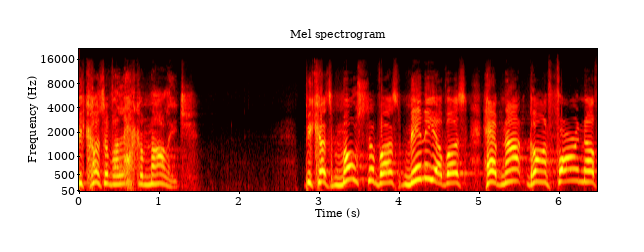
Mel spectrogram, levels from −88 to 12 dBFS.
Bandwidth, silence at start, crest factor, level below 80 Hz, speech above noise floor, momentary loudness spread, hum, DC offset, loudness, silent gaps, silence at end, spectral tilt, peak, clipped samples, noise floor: 14 kHz; 0 s; 16 dB; -60 dBFS; 49 dB; 7 LU; none; under 0.1%; -17 LUFS; none; 0 s; -4.5 dB/octave; -2 dBFS; under 0.1%; -66 dBFS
